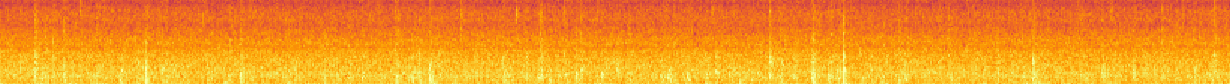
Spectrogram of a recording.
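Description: Steady rain falling on the leaves and branches of a woodland, with scattered individual drops ticking through it.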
